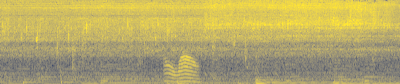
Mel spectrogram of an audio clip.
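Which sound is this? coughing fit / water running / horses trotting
water running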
